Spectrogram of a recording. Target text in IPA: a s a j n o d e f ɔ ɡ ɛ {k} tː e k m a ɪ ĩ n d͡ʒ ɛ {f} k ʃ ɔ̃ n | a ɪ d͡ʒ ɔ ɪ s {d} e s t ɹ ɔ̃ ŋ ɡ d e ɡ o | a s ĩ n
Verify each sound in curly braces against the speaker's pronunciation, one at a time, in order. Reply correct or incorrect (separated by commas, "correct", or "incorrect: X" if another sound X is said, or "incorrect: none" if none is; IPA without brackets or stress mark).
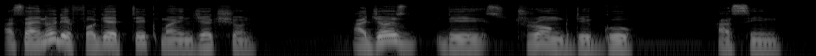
incorrect: t, incorrect: none, correct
